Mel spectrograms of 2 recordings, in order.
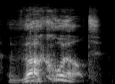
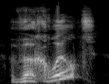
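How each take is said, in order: First: QUILT falling, firm and final; ominous confirmation. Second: QUILT rising as a question; questioning echo. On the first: Storyteller confirming the dreaded quilt, firm falling statement. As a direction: answer loudly with a falling QUILT. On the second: Storyteller echoing the dreaded quilt, rising question. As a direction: repeat it louder, lifting QUILT at the end. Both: Shown as a demonstration. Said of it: "not saying it with such flowery remembrance".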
